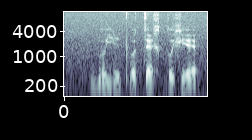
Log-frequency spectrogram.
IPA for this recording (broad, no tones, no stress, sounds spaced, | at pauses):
ɡ͡b ʊ j i pʼ o t ɛ x k o xʲ ɛ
